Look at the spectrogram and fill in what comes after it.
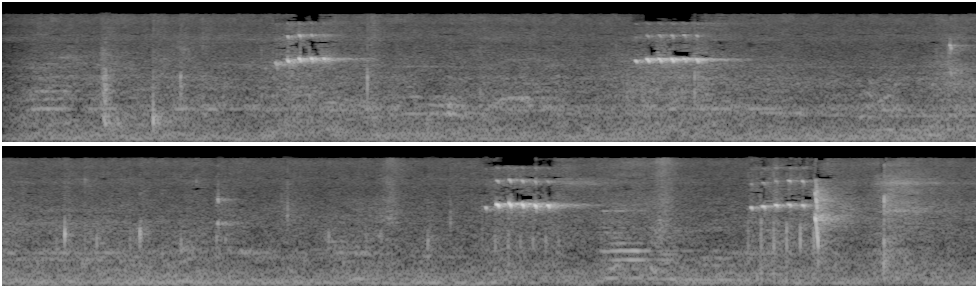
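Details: A capuchin monkey giving a massage makes short, high, squeaky chirps in scattered bursts a few seconds apart.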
